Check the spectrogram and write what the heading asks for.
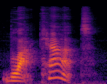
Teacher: the same K sounds so you can skip one of the K sounds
